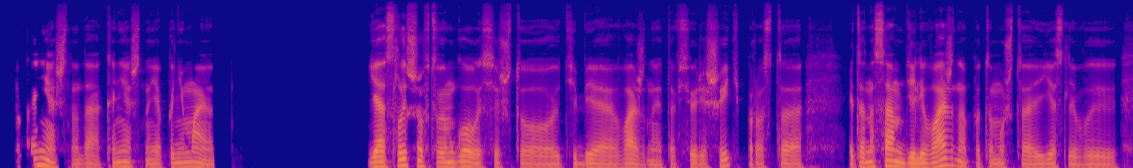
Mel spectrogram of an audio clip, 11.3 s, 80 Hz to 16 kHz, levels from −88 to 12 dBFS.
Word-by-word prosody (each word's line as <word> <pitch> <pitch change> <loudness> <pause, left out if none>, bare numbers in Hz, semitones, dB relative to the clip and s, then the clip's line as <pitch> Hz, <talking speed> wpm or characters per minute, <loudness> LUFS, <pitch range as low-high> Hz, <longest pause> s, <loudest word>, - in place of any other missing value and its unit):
Ну, - - -14
конечно, 120 - -1
да, 85 -2 -3
конечно, 105 +2 -3
я 90 0 -1
понимаю. 100 -2 0 1.5
Я 110 +1 +7
слышу 135 +2 +3
в - - -6
твоем 105 0 +1
голосе, 100 -5 +2
что 85 -2 -3
тебе 90 -1 0
важно 85 -3 0
это 80 +1 -6
всё 90 +3 -3
решить. 125 - -2
Просто 90 0 -3 0.4
это 105 - +1
на 110 - +3
самом 115 -2 +5
деле 100 0 +4
важно, 110 +4 +4
потому 90 -1 -5
что 90 -1 -3
если 90 0 -2
вы 85 0 -3
95 Hz, 145 wpm, -25 LUFS, 85-105 Hz, 1.5 s, Я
